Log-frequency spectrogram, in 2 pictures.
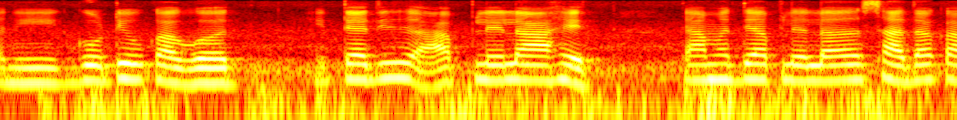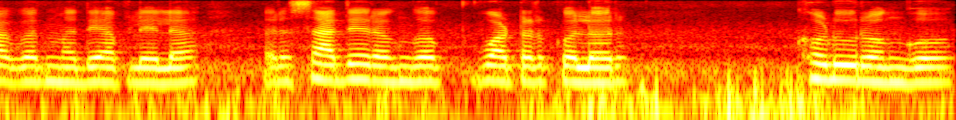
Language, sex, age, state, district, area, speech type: Marathi, female, 18-30, Maharashtra, Osmanabad, rural, spontaneous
